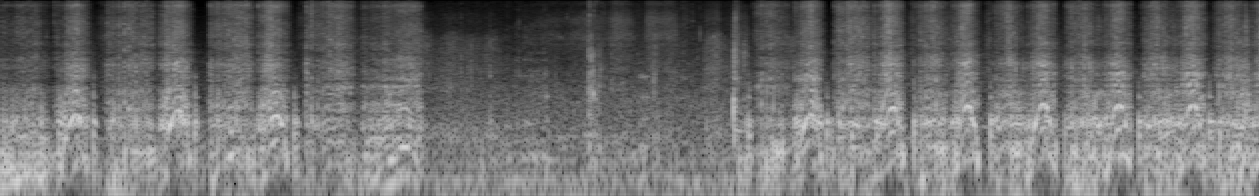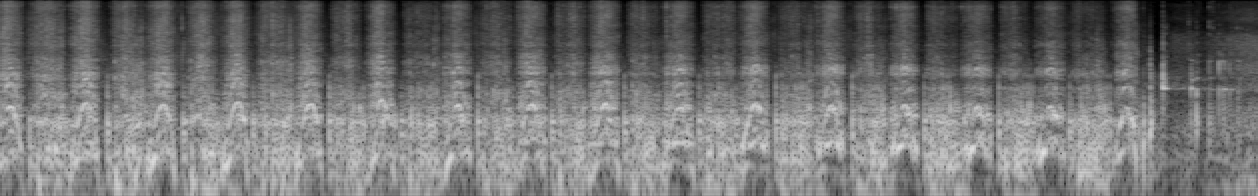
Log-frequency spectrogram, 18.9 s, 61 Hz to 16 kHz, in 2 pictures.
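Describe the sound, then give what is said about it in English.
A handsaw cuts across 3/4 inch MDF on a 6-inch rip, with fast, rhythmic rasping strokes that run almost without a break and slow briefly early on before returning to a steady pace. “Let's see how it gets on with a 3/4 inch MDF. It's a 6-inch rip, and I'll be cutting across that.”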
